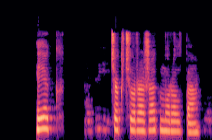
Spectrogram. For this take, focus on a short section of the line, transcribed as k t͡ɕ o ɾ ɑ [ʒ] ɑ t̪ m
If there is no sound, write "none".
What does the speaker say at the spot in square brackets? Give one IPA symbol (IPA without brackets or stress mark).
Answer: ʒ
